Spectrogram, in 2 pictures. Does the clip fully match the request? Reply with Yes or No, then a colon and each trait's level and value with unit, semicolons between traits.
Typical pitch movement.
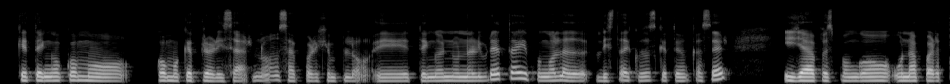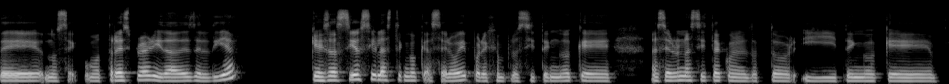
No: narrow, 1.8 semitones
